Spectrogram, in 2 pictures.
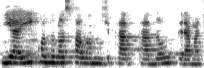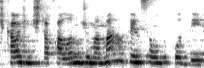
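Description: A high-pitched woman speaks at a moderate pace with ordinary pitch variation. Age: 30s. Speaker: teacher and writer, podcast panelist. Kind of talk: casual podcast discussion.

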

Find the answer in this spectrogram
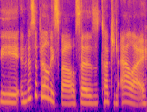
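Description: A woman speaks at a medium pitch in a plain, everyday voice, with a dry, close sound and no echo. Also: quiet background. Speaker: player in tabletop role-playing game. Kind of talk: casual game chat, in-character.

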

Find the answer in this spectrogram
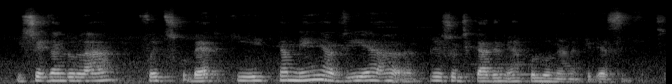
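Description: A woman's voice carries audible room echo. There is noticeable background noise too. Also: ordinary pitch variation, moderate pace. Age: 60s. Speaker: chronic pain patient. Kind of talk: testimony.

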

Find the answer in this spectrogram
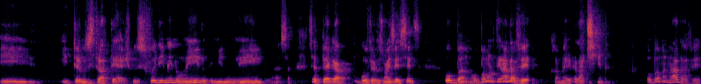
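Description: The delivery comes at a fairly quick pace, with big swings in loudness. The voice is somewhat breathy and shows ordinary pitch variation. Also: man, fairly high pitch for a man. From Brazil, São Paulo. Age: 60s. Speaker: journalist, foreign correspondent. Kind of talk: interview.

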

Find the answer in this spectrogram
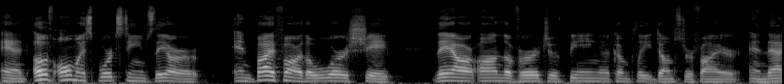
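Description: A man speaks in an unremarkable speaking voice at a fairly high pitch, with ordinary pitch variation. His pace is moderate, and the recording is very clean with a silent background. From Delaware, US. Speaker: sports podcast host and NFL writer. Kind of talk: solo sports podcast monologue, live streamed. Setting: live stream.

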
